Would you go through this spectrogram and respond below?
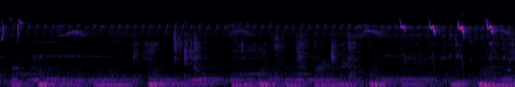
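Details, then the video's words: Kowul master song used to train other birds: faint high twitters, then several sharp, bright notes near the end, with a constant low droning hum underneath. "Masteran Burung Kowul"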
